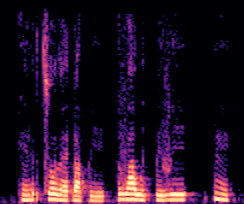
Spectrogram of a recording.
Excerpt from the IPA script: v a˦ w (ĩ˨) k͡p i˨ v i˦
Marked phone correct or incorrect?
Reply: incorrect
